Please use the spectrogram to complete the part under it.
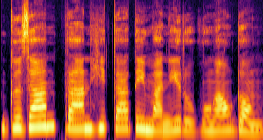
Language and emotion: Bodo, neutral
